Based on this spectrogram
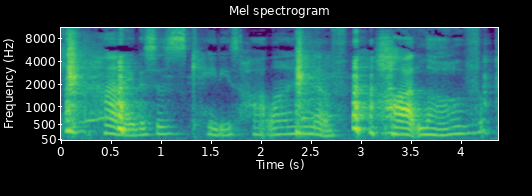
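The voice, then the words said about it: Smooth sultry phone hotline voice. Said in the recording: “it should be like a hotline voice ... you have a great phone voice ... sexy lady on the phone”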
